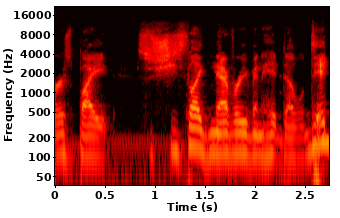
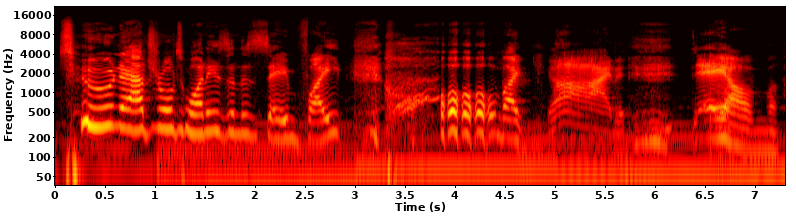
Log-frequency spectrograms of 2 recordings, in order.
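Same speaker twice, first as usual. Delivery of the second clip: disbelief; 10 semitones higher, 4 dB louder, slower than usual. Real, not acted. GM stunned by two natural twenties.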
